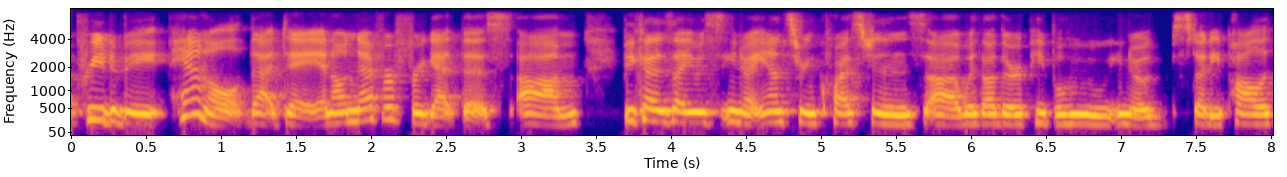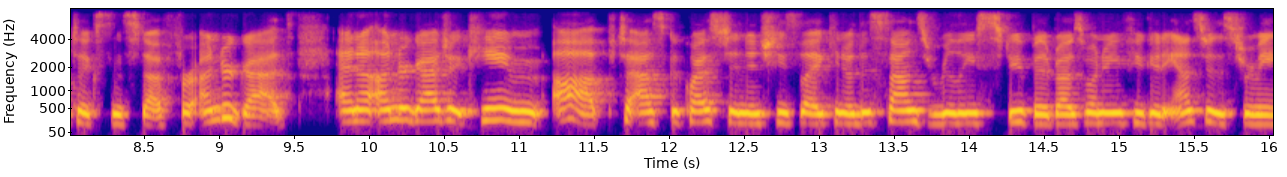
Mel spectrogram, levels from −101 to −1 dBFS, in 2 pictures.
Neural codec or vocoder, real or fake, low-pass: none; real; 7.2 kHz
